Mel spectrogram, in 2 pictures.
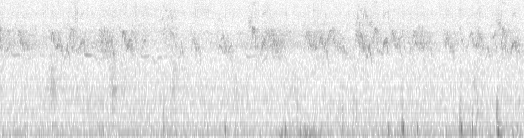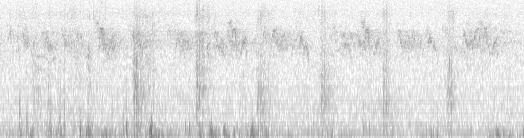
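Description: Hoofbeats of a grey horse cantering on a soft dirt arena: dull thuds in a rolling rhythm, loudest in the middle stretch.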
